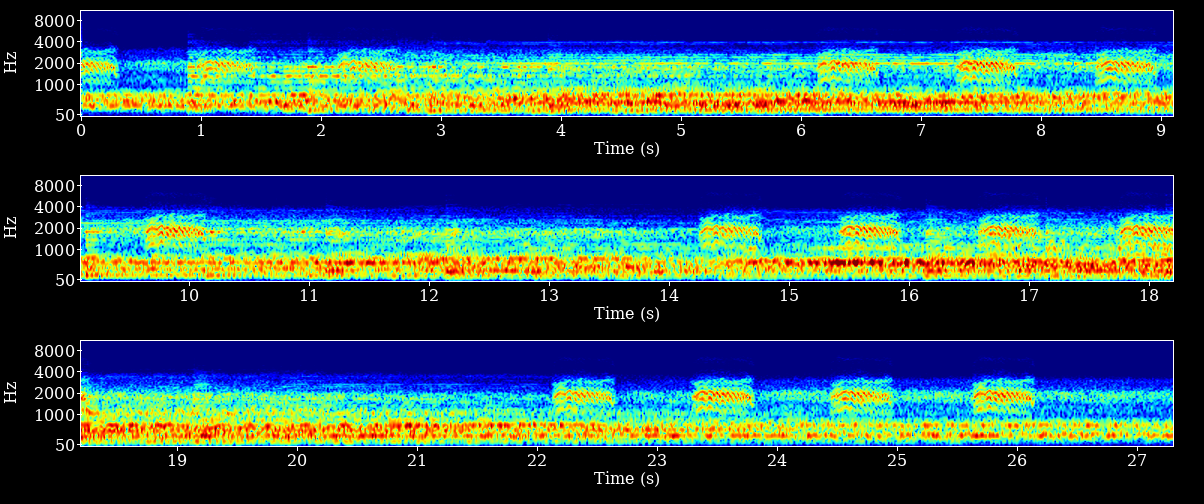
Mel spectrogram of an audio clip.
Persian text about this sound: پیچیده در سکوت صدای کلاغ‌ها، در گوش کوچه پنجره گوش اتاق‌ها.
